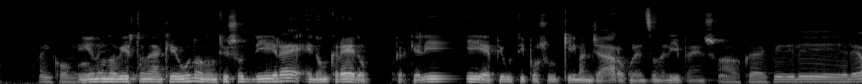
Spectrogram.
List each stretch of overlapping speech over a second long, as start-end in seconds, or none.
none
